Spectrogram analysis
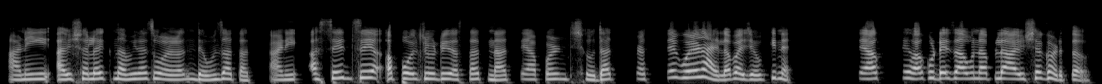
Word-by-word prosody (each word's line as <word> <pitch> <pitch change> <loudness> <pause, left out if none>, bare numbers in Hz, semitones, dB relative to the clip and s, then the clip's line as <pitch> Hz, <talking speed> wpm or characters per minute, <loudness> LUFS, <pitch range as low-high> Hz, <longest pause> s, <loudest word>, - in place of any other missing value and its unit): आणि 235 +3 +1
आयुष्याला 250 +3 +2
एक 265 0 -3
नवीनच 255 +2 +2
वळण 235 -1 0
देऊन 225 -1 +1
जातात. 235 -7 -1 0.2
आणि 220 +2 -1 0.2
असेच 285 +2 -1
जे 310 0 +4
अपॉर्च्युनिटीज 255 0 +1
असतात 245 +3 -2
ना 210 -1 +1
ते 240 +2 -10
आपण 240 +1 -2
शोधात 230 +2 0 0.2
प्रत्येक 305 +6 -5
वेळी 315 +2 +4
राहिला 220 -9 +3
पाहिजे, 230 -4 +1
हो 220 - -1
की 300 - +1
नाही? 255 -5 -2 0.7
त्या 260 0 +3 0.3
तेव्हा 275 -3 +2
कुठे 280 -2 +2
जाऊन 275 -1 +1
आपलं 270 +1 +2
आयुष्य 255 +2 +1
घडतं. 215 -7 -1
250 Hz, 165 wpm, -22 LUFS, 230-270 Hz, 0.7 s, जे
